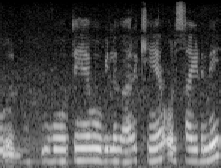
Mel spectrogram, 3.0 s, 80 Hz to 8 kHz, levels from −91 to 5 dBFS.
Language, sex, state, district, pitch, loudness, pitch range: Hindi, female, Haryana, Jhajjar, 205 Hz, -15 LUFS, 200-215 Hz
